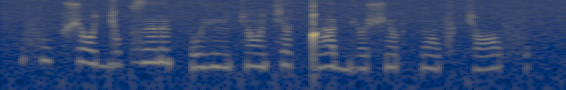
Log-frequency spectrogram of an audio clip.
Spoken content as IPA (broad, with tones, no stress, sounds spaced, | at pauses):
f u˦ p ʃ ɔ˧˩ ɟ ɔ˦ p z ə̃˦ ɾ ə̃˩ t͡sʼ u˩ vʲ ũ˩ c ɔ̃˨˩˦ c ə˩ ɡ͡ǃ a˥˨ bʲ ɔ˩ ʃ ə̃˧˩ f p ɔ̃˨˩˦ f c ɔ˩˧˩ f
